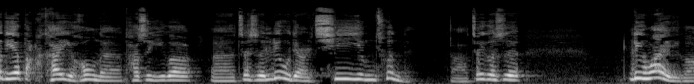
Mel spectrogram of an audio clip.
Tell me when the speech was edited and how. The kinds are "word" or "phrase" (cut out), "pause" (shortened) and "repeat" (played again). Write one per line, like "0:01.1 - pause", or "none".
0:02.0 - pause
